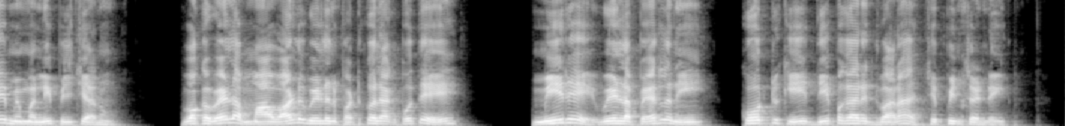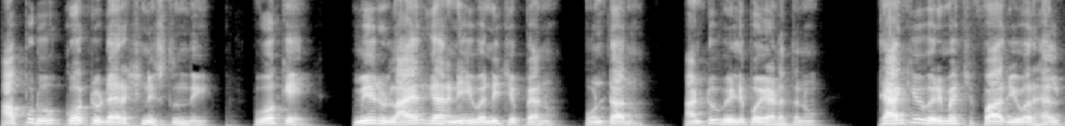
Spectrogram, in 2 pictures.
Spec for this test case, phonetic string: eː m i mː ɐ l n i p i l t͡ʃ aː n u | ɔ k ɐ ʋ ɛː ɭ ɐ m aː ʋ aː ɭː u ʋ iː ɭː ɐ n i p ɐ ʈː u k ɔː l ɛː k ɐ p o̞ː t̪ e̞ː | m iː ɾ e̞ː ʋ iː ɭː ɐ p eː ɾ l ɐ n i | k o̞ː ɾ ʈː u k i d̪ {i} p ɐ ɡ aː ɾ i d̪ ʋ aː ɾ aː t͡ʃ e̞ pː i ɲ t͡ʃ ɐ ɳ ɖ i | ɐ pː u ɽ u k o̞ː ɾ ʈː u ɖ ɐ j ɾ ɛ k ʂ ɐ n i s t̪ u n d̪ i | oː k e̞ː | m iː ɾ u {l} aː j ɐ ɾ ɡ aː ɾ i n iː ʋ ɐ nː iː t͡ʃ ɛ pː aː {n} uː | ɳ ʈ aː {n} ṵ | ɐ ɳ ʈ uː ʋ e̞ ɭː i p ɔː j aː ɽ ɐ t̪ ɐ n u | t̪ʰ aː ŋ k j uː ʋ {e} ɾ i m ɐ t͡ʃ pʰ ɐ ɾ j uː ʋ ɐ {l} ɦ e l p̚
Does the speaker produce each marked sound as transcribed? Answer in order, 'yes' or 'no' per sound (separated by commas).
no, yes, yes, yes, yes, no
